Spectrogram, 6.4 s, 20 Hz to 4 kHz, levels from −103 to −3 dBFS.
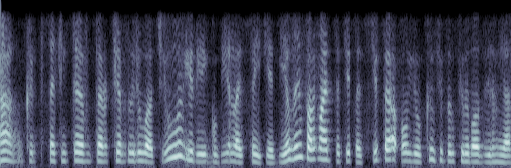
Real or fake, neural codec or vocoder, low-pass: fake; codec, 16 kHz in and 24 kHz out, 0.6 kbps, FocalCodec, streaming, 2048 codes; 3.6 kHz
